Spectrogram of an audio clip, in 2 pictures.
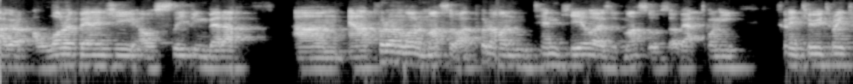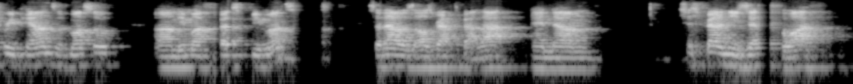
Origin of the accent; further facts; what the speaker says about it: Australia; I'm from Australia, not US originally. So get used to the accent for the next hour.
